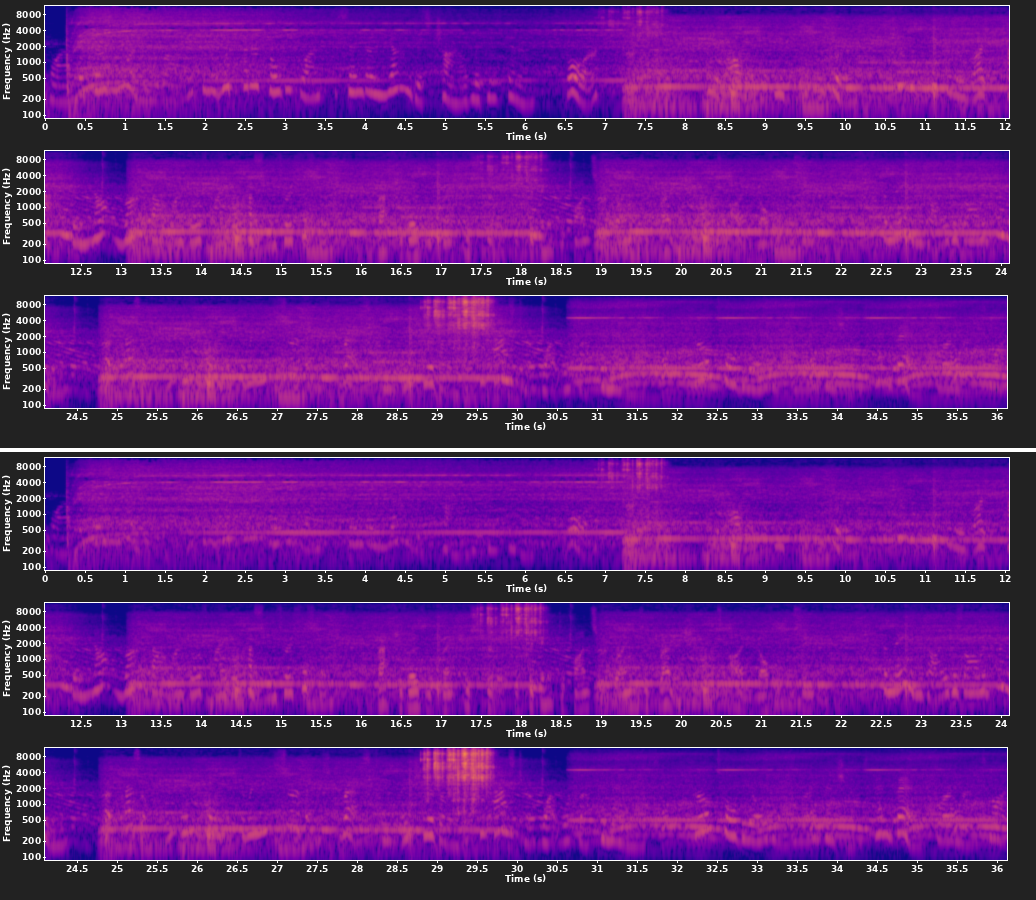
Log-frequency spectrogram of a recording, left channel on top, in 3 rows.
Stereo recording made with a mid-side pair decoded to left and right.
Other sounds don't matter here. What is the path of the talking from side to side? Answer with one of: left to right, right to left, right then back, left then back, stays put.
left to right.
